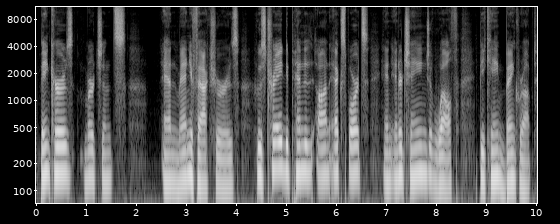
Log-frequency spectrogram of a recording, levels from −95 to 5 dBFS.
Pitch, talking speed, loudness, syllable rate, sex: 135 Hz, 90 wpm, -18 LUFS, 4.0 syllables/s, male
